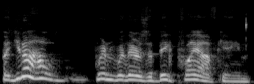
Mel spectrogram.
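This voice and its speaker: A man's voice: sits high, sing-song, moderate pace, pushed and bright, slightly rough, poor audio. A man co-hosting a casual league podcast, rambling with lots of restarts. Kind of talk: casual chat.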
